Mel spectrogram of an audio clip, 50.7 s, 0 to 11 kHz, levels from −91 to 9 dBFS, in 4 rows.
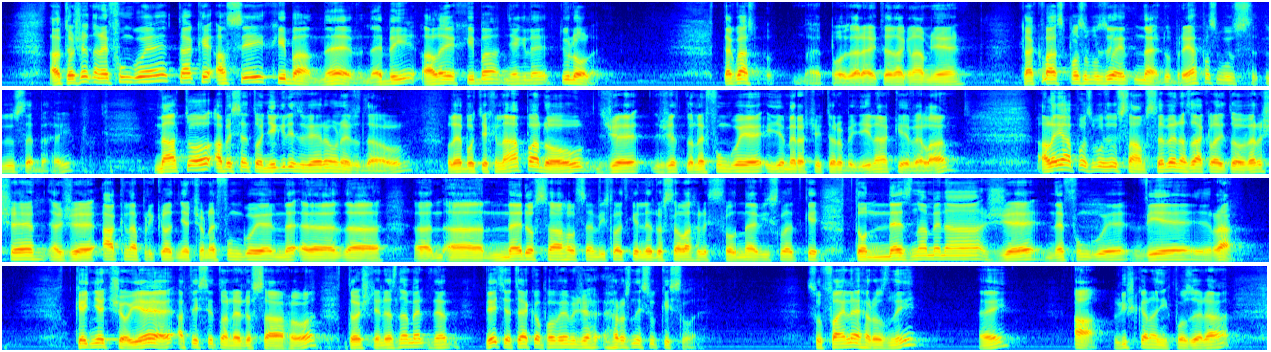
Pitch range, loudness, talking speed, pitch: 110-140 Hz, -20 LUFS, 140 wpm, 120 Hz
